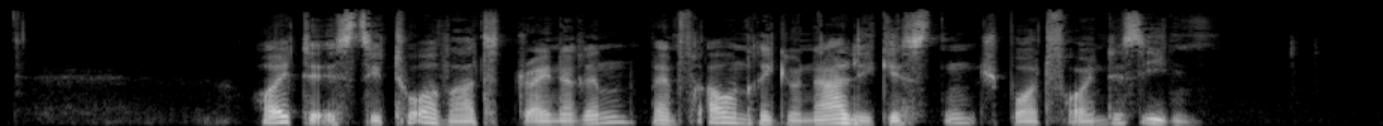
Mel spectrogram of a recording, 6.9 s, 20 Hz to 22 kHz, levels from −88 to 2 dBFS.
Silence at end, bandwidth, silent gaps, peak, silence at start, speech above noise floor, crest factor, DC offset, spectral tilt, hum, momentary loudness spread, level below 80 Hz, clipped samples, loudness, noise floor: 0.95 s; 16 kHz; none; -6 dBFS; 1.3 s; 44 dB; 22 dB; under 0.1%; -5 dB/octave; none; 7 LU; -62 dBFS; under 0.1%; -26 LUFS; -70 dBFS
